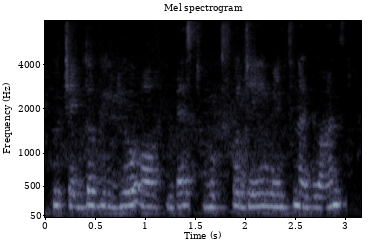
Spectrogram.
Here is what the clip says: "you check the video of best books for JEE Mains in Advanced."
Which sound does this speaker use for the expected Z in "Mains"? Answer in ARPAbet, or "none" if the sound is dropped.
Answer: S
